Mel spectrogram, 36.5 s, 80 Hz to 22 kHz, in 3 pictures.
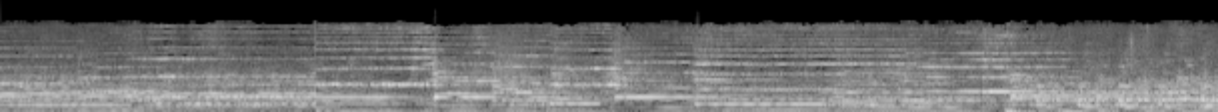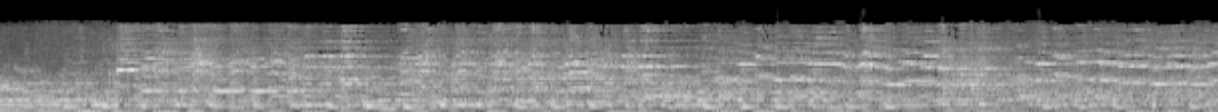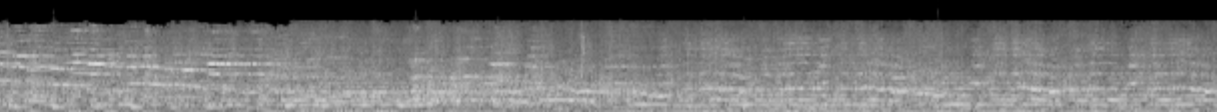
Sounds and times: Dance music: 0.0s - 36.5s
Folk music: 0.0s - 36.5s.

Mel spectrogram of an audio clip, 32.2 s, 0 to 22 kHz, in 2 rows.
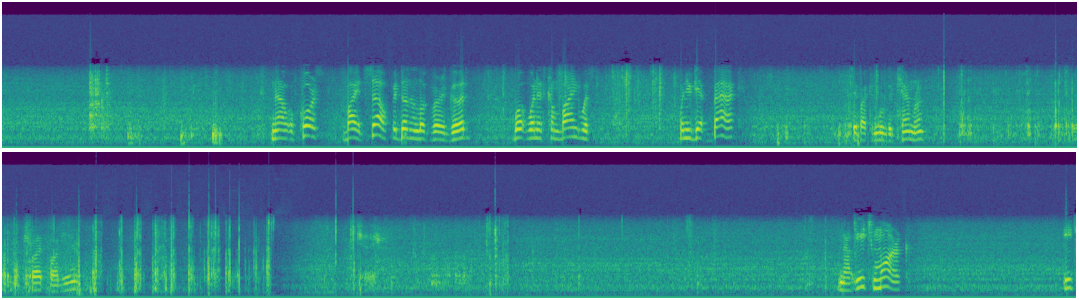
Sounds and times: Speech: 4.0s - 7.0s, 7.7s - 8.9s, 10.2s - 11.2s, 12.7s - 13.9s, 16.4s - 17.4s, 21.4s - 21.9s, 28.6s - 29.8s, 32.0s - 32.2s.

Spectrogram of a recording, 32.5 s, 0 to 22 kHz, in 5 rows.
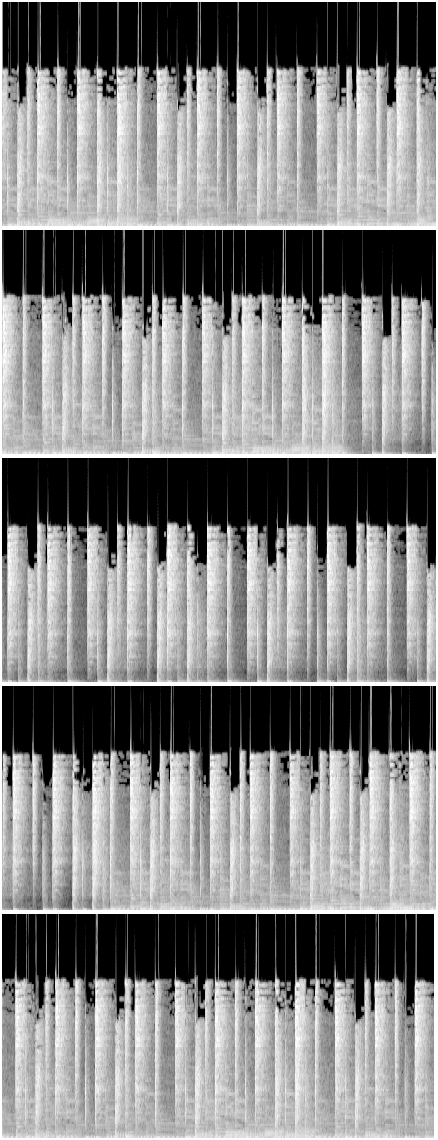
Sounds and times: Video game music: 0.0s - 12.2s, 21.2s - 32.5s.

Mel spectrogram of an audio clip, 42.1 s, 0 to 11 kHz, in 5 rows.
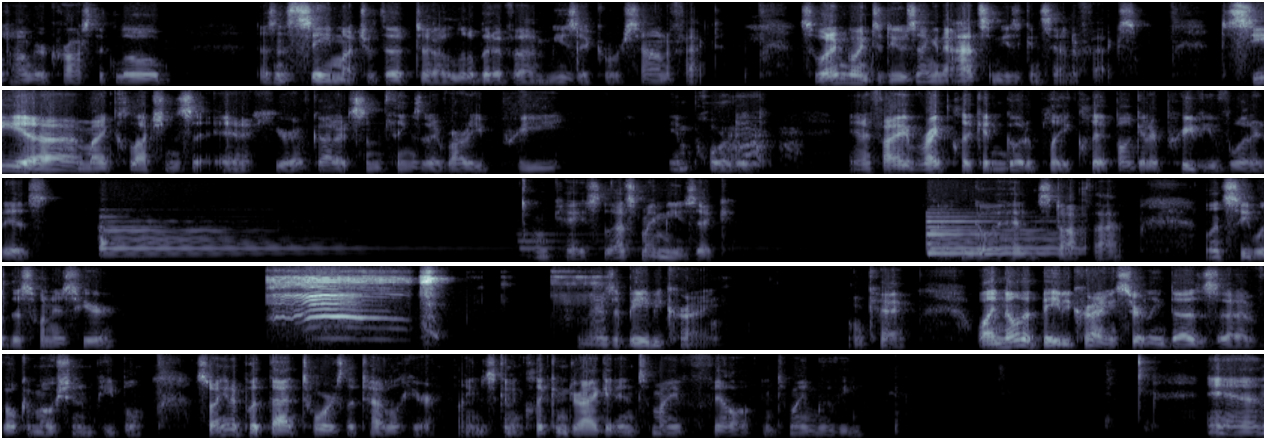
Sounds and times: Speech: 0.0s - 12.2s, 12.8s - 17.2s, 20.3s - 21.8s, 23.2s - 26.1s, 29.1s - 30.1s, 30.9s - 39.5s, 41.2s - 42.0s.

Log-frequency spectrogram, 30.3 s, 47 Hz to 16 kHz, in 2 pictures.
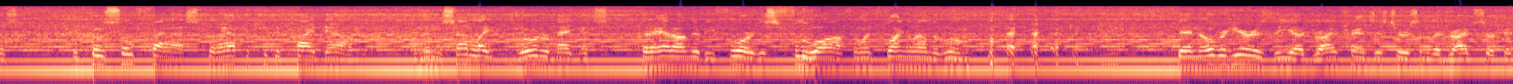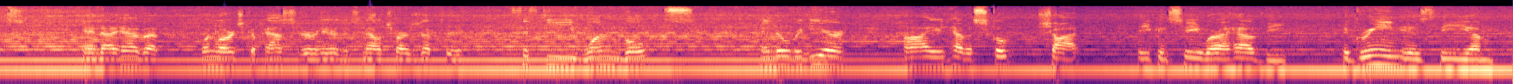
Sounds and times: Speech: 0.0s - 10.8s, 11.8s - 28.0s, 28.6s - 30.2s.

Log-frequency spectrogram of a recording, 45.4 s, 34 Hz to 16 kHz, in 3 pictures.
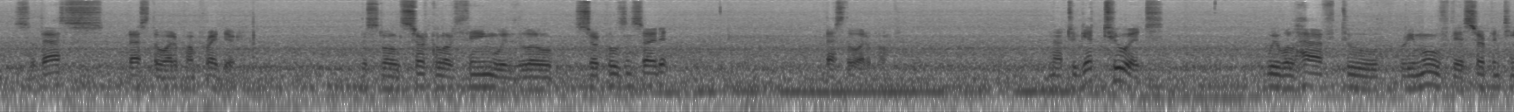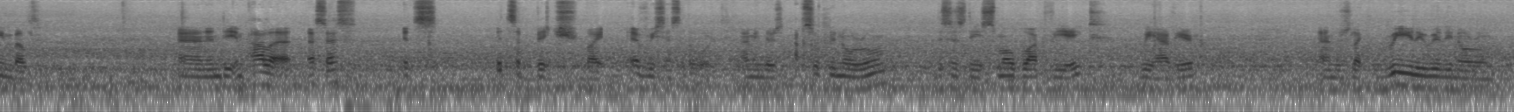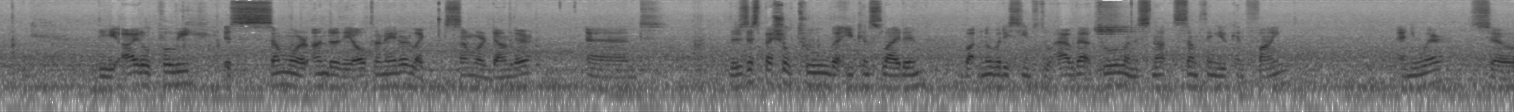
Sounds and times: Speech: 0.2s - 2.5s, 3.6s - 6.7s, 8.2s - 9.1s, 10.5s - 11.7s, 12.7s - 15.6s, 16.9s - 27.2s, 28.3s - 30.1s, 31.2s - 37.0s, 37.6s - 43.2s, 44.2s - 45.4s.

